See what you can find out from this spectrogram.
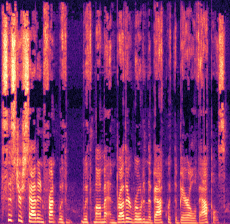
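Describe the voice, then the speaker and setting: A middle-aged woman reading a children's storybook aloud in an expressive, instructive way, as if to young grandchildren. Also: mid-range voice, brisk. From Canada. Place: outdoors on a wooden deck among trees.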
